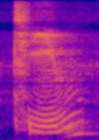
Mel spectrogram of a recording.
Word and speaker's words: team: Team. Team. Tá vendo? Aí você fecha a boca team, que é um time.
